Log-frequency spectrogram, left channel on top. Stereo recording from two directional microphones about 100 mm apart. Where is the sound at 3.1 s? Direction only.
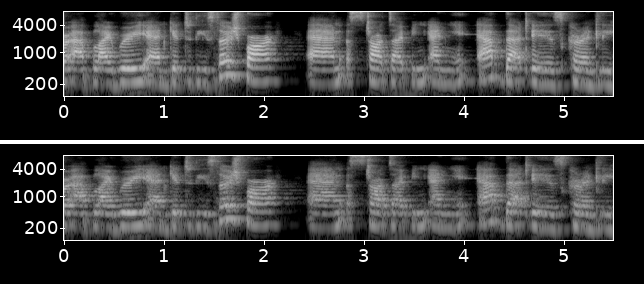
50° right (ahead or behind).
